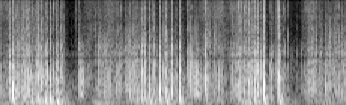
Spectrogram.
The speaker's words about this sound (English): Fortunately, there are other ways to make snow sounds. To get a really good crunch, they'll scrunch up a bag of cornstarch.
